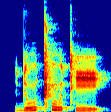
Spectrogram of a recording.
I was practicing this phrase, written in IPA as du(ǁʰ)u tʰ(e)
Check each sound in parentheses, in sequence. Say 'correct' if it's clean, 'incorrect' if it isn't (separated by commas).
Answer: correct, incorrect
